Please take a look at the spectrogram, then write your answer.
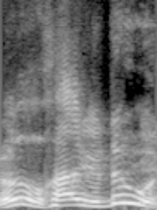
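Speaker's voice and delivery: put-on stupid-sounding West Virginia accent. Retelling crossing the state line into West Virginia: stupid West Virginia accent. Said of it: "we were doing s-, stupid West Virginia accents".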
